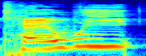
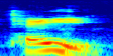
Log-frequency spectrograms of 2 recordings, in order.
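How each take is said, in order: First: "Tewi" with a clear W before the final ee; W sounded in Tewi. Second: "Tei", the W dropped so it runs like "tay"; W left silent. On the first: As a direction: say "Tewi" in two syllables, with the W sounded. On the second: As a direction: say "Tei" with no W sound. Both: Shown as a demonstration. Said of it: "you don't say the W".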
